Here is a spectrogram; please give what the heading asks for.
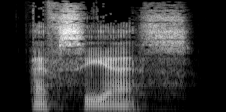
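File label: "fcs", British English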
